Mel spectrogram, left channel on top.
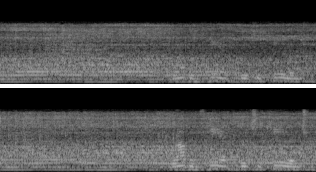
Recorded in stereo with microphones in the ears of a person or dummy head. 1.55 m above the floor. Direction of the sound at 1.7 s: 40° right (ahead or behind).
